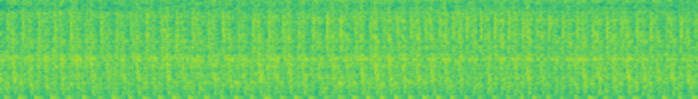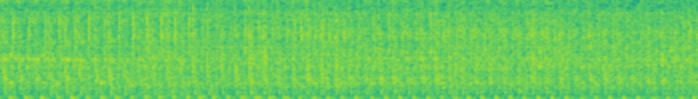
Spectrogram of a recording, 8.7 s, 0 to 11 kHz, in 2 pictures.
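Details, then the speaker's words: 2000 Kawasaki Lakota single that smokes and burns oil (owner suspects rings), just after an oil and filter change: steady, evenly spaced single-cylinder idle thump with no ticking or knocking; idles nice. "I mean it idles nice no bad sounds"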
